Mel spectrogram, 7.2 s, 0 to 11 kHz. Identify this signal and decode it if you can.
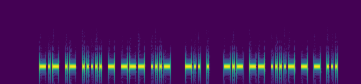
Morse code, heard as a keyed tone, about 28 wpm, 700 Hz. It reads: KA5TOV DE KM4TTS
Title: USA Callsign DE Callsign - 6 Characters - 28wpm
